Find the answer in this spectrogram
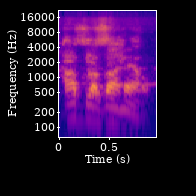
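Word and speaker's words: Abravanel: Probably correct is Ablavanel. That's probably how he pronounced it more or less with my Canadian accent.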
